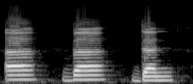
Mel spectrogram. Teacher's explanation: حمزہ ہے، محقق ادا ہوگا. متحرک ہے، لمبا نہیں ہوگا. با کا مخرج ٹھیک سے ادا کر کے دونوں ہونٹوں کے تر حصے کو ملاتے ہوئے، لمبا نہ کرتے ہوئے.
